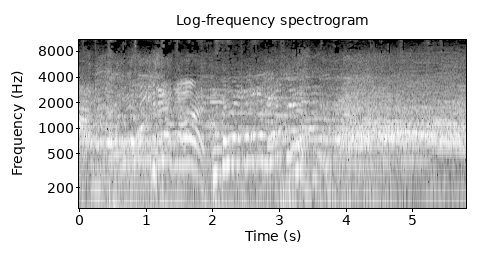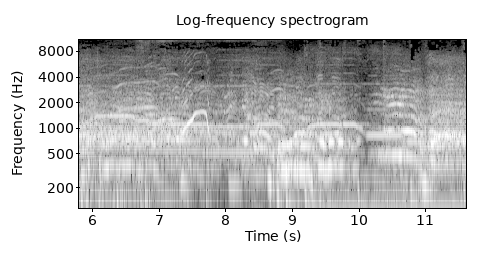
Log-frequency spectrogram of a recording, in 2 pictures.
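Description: A crowd of young men shouts and cheers excitedly close by.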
